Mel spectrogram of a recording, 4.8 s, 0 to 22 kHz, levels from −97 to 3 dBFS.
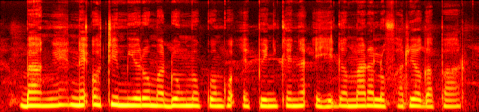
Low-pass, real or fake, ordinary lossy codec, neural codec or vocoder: none; real; none; none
